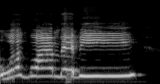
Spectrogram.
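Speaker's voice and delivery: high, put-on Jamaican accent.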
